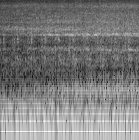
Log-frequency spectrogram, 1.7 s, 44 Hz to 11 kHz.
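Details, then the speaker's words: 1979 Firebird with an LS swap, fitted with headers: a deep, loud, lumpy V8 idle with a heavy low rumble and slight blow-by smoke; the exhaust is loud. "let's see how nice and quiet this thing is when he's got terrible exhaust on it when it's quiet and I like quiet"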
